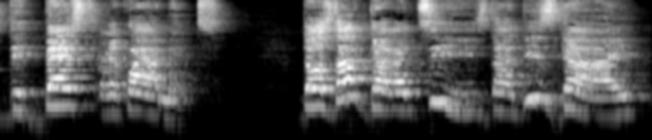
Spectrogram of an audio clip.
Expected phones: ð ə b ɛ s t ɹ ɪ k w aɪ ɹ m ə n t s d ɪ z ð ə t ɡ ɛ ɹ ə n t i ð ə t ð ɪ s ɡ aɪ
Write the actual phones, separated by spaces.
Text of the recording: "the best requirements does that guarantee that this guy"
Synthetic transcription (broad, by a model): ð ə b ɛ s t ɹ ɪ k w aɪ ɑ m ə n t d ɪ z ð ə t ɡ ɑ ɹ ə n t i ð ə t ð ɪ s ɡ aɪ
